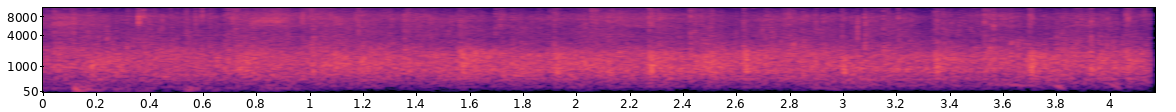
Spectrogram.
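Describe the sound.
Applause for the Christmas Ballerina act: steady, dense clapping from an audience that keeps an even level throughout, with no voices standing out above it.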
